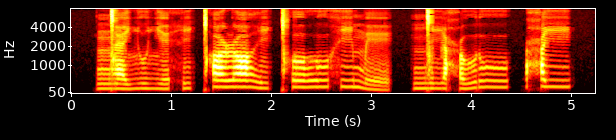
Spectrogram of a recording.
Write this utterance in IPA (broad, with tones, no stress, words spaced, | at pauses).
ŋ͡ǀæ˨ʎu˨ʎe˨ hi˨ǀʰɒ˦ ɭɒ˦ ɦi˨ǀʰo˦ɦu˦xi˦ me˨ | ŋ͡ǀi˨ħu˨˦ɾu˦ | ħi˦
